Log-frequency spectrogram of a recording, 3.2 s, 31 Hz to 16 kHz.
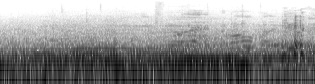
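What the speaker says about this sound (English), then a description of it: "You hear the supercharger in it?" 2020 widebody Dodge Challenger Hellcat driving, a steady engine drone with a rising supercharger whine heard from inside the cabin while people talk over it.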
